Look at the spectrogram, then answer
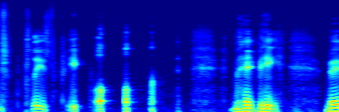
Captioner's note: host laughing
